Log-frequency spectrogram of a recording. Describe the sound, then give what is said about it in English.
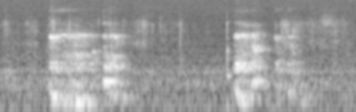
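Three quick sneezes: a pair in fast succession, then a third after a short pause, each a sharp voiced burst over quiet. “Bless you. Are you okay over there?”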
